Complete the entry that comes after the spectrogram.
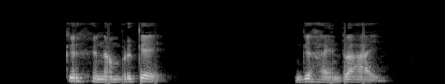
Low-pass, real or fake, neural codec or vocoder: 7.2 kHz; real; none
